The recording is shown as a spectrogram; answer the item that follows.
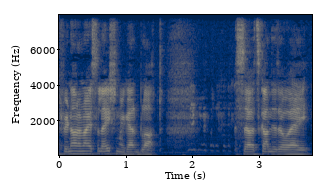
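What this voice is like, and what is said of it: Irish accent. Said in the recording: “it's the Irish accent.”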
